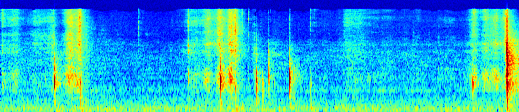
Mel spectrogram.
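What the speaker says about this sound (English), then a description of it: "Now, for the matchsticks, I'm going to thinly slice." Knife thinly slicing carrots into matchsticks on a cutting board: sharp, crisp chops at irregular intervals, some in quick pairs, close and fairly quiet, with no talking.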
